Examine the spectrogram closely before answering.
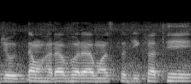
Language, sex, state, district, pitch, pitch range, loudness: Chhattisgarhi, male, Chhattisgarh, Rajnandgaon, 150 Hz, 145-155 Hz, -15 LUFS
